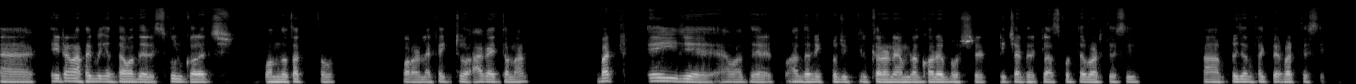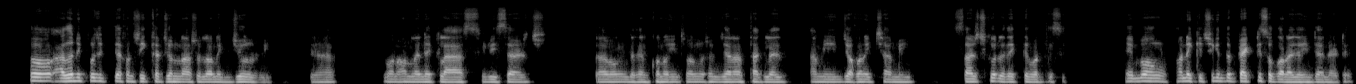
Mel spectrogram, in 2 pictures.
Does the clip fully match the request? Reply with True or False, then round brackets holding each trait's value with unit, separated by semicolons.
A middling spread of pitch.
False (1.8 semitones)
